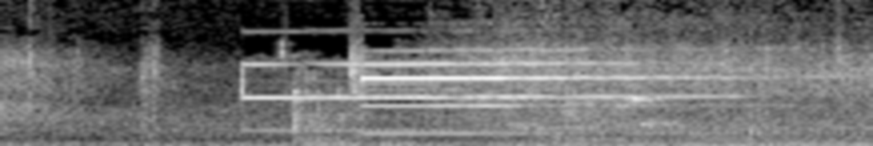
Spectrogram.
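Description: Otis Genesis elevator arrival chime: two electronic tones, the second about half a second after the first, ringing on together for about two seconds as the car arrives and its doors open.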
